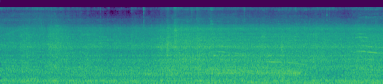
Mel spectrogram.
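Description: Passenger train coach rolling slowly along a station platform: steady running noise of the carriage and its wheels on the rails, heard at an open coach window.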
